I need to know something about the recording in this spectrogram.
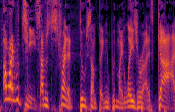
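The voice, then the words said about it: Imitates another person's voice. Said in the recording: “doing a Condon impression”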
